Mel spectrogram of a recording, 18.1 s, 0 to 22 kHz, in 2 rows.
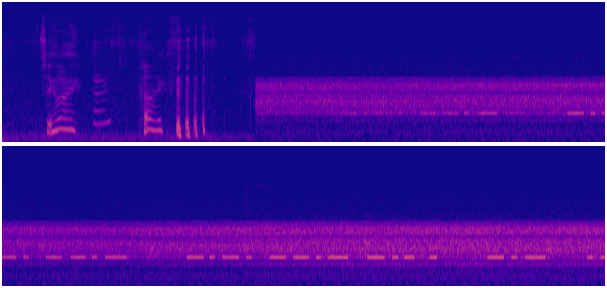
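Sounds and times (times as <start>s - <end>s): radio band hiss: 3.8s - 18.0s
morse code tone: 6.2s - 18.0s.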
